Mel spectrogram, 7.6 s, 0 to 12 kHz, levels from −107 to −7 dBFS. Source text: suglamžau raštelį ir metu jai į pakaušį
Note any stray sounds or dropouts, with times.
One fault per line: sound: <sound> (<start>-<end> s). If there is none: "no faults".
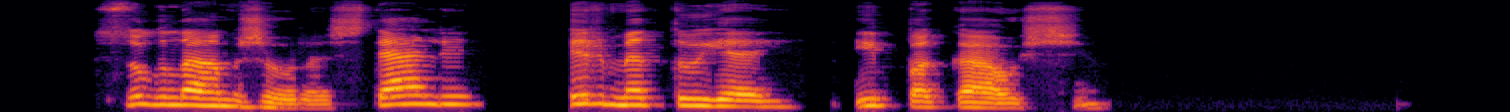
no faults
